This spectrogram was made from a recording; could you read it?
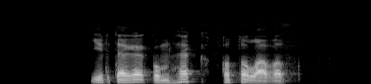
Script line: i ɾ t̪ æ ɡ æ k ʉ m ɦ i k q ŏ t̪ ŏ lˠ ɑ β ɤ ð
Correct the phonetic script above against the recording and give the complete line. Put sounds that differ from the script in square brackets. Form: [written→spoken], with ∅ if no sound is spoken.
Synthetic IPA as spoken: i ɾ t̪ æ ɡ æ k ʉ m ɦ [i→æ] k q ŏ t̪ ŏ lˠ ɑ β ɤ ð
